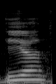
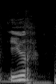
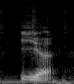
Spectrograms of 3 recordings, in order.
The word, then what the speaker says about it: ihr: Люди, которые учили немецкий в школе, часто говорят, что вот нас учили говорить просто «вир», «ир». Но, как вы понимаете, в школах не всегда уделяют внимание лучшему варианту произношения. Поэтому на самом деле должны эти местоимения произноситься именно так – «виа», «иа».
